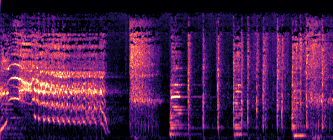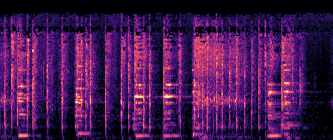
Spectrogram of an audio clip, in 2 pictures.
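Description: Henry the horse whinnies briefly, then keeps time with its hooves, clopping out a steady, bouncy rhythm of loud taps over a light musical backing that carries on to the end.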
